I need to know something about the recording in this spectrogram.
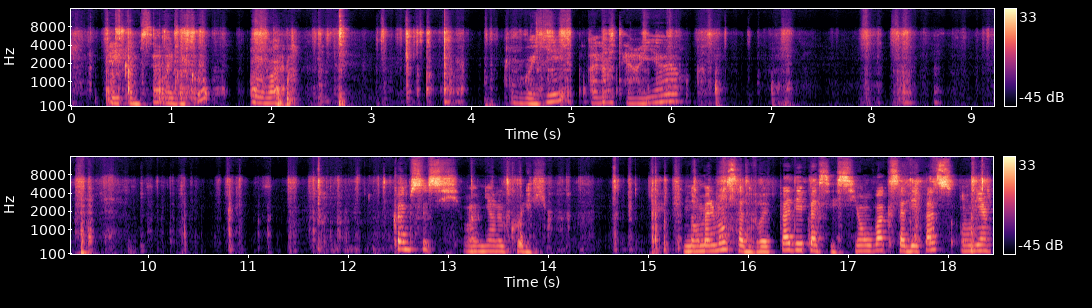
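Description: Cardboard and paper strips rustle and scrape as hands fold and press them.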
